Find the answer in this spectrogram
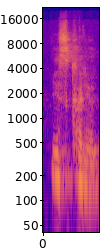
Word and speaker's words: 이스카리옷: 가룟인데 이것은 한문 음역이죠. 원래는 이스카리옷입니다. 이스카리옷, 유다 이스카리옷. 원래 읽을 때도 가룟 유다라고 읽으면 안 되고 유다 이스카리옷 이렇게 읽어야 되죠.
